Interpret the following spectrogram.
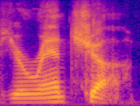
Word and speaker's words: Urantia: Um, we use the uh the pronunciation of Urancha Cha. So, it's Uranchia Uranche book and um Urancha is purported to be the name of our planet.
